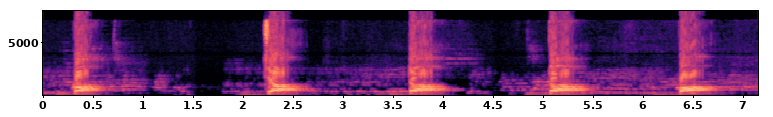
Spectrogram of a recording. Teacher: দেখো তুমি এখানে খেয়াল করো, গ, জ, ড, দ, ব, এই বর্ণগুলো উচ্চারণে বাতাস কিন্তু কম বের হচ্ছে, এজন্য এগুলো অল্প প্রাণ ধ্বনি।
